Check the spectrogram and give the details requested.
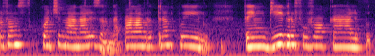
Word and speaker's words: tranquilo: Porque o QU aqui, o U ele é pronunciado, então o QU não constitui dígrafo.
